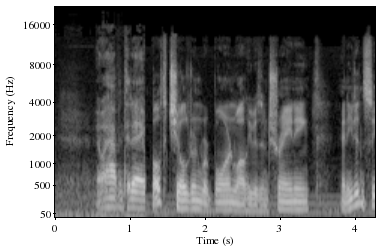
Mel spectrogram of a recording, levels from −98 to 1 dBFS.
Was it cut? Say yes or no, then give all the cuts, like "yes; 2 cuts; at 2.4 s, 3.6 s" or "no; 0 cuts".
yes; 1 cut; at 1.2 s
